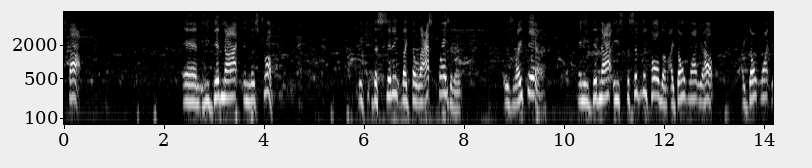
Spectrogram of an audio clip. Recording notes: Live show starting early for reporting on the election results as they come in. Coverage took place in a public location, so sound quality and interruption varies throughout.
